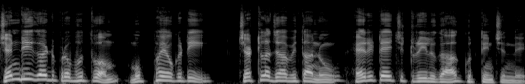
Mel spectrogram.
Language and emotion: Telugu, neutral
